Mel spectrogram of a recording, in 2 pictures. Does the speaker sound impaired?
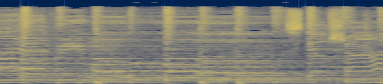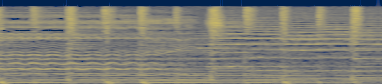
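No.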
